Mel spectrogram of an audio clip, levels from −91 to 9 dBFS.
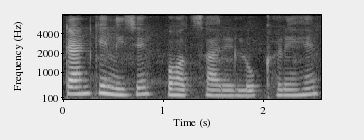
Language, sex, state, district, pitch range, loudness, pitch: Hindi, female, Maharashtra, Washim, 185-235 Hz, -22 LUFS, 200 Hz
